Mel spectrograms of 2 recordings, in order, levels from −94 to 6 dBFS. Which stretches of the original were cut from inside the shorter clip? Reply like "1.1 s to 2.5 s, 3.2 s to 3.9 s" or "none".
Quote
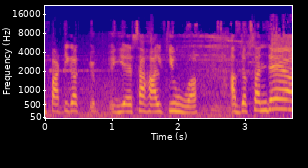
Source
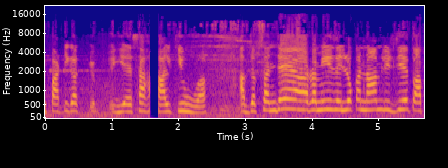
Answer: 1.5 s to 1.7 s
